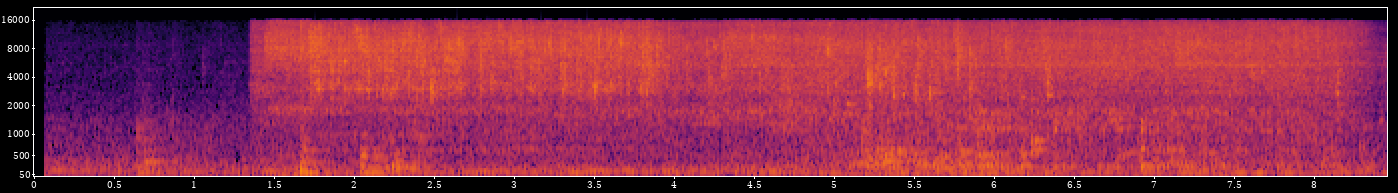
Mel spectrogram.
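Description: Water running from a spring-spout pull-down kitchen faucet into the sink. The tap is turned on about a second in and the stream runs steadily after that.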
